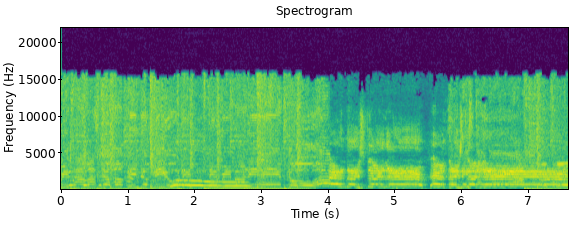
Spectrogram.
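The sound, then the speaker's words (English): Several voices yell and whoop loudly in sustained, overlapping shouts, with a deep booming rumble underneath for the first half before it drops away and the hollering carries on. “A lot of yelling.”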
